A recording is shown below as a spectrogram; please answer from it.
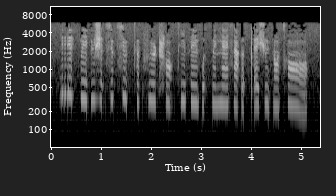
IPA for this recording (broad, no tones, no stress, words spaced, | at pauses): rɪʔ pẽʔy ʒəʔsʉʔsʉʔtʰə̃ʔ fʉʈ͡ʂʰɔ̃ʔ tʰĩθẽpəʔ pẽnɛ̃sãʔ əʔpʼɛʃyʔɾɔ̃ tʰɔ̃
